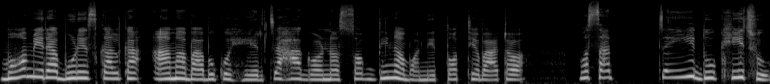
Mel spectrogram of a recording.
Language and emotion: Nepali, sad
